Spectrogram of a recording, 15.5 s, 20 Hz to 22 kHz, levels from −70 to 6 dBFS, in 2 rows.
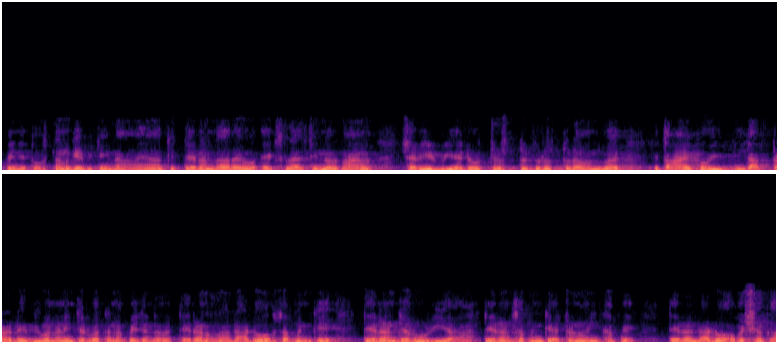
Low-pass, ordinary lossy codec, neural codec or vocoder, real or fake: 7.2 kHz; Opus, 16 kbps; vocoder, 24 kHz, 100 mel bands, Vocos; fake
